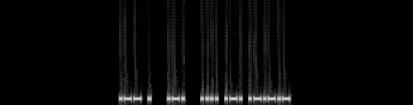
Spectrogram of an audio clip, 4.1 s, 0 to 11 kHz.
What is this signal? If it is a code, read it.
Morse code, heard as a keyed tone, about 51 wpm, 700 Hz. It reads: WE R HR.
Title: Sentences from Top 200 Words and Abbreviations 50wpm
